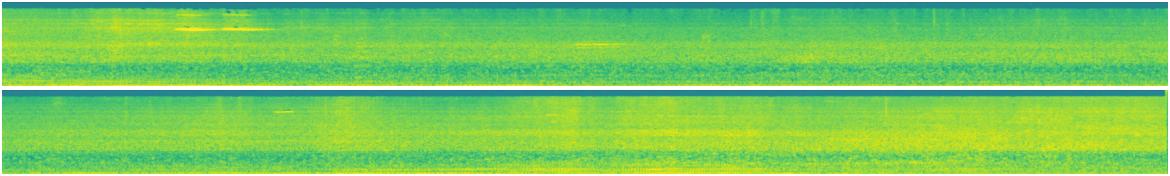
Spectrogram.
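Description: Traffic rumbles steadily on a nearby street.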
